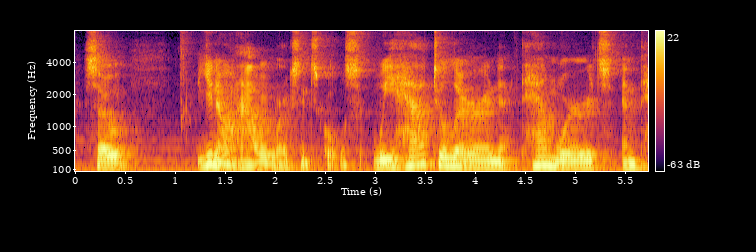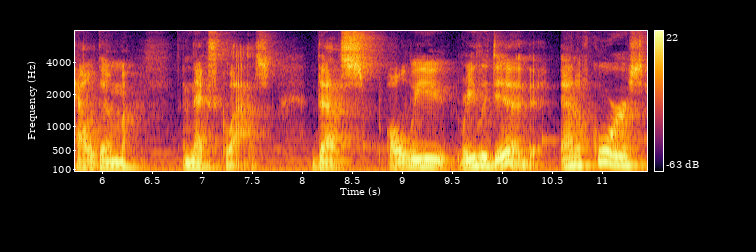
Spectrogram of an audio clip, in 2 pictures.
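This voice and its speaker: Slow-talking Russian-born man, echoey room. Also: mid-range voice. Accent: American. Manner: calm, reflective, addresses viewers as guys. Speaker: English teacher and channel host. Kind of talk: personal storytelling vlog.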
